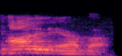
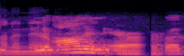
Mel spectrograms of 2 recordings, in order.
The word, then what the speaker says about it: Ahnenerbe: He has a segment of the SS, and you can correct me on the pronunciation, the Ahnenerbe? Is that how you say it? The Ahnenerbe. The Ahnenerbe, the Institute for...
